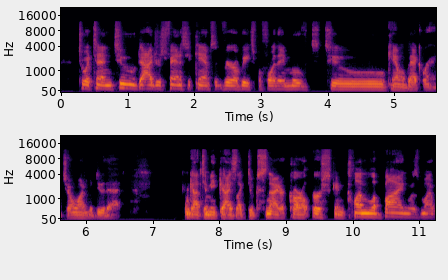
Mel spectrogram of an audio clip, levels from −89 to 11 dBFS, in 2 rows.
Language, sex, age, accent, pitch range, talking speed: English, male, 50-69, American, 110-135 Hz, 180 wpm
